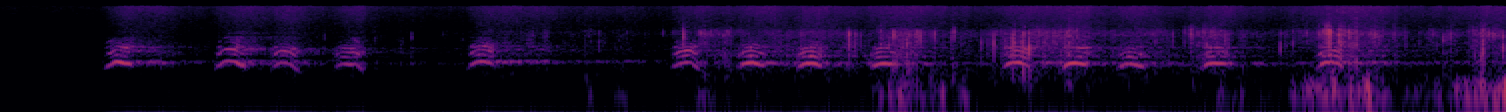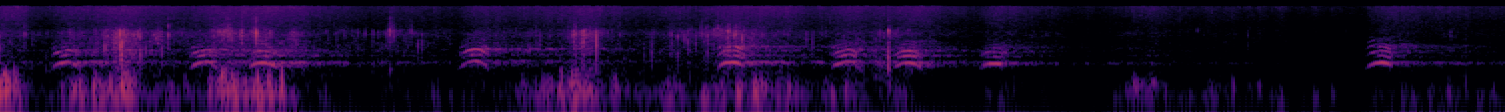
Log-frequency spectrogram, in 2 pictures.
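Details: Åndorra, a dog nicknamed Schampoo, playing on her own; bursts of whining, yodel-like yelps with rich overtones open and close the stretch, while a middle section is partly covered by rustling and handling noise.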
